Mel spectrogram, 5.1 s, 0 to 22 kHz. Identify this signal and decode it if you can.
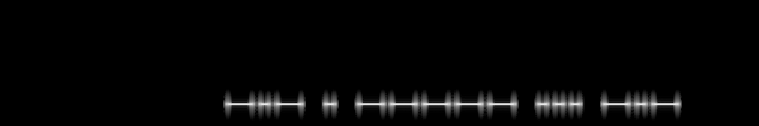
Morse code, heard as a keyed tone, about 26 wpm, 700 Hz. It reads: KE0SK
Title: Speed Racing - USA 2x2 Call Signs 22wpm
